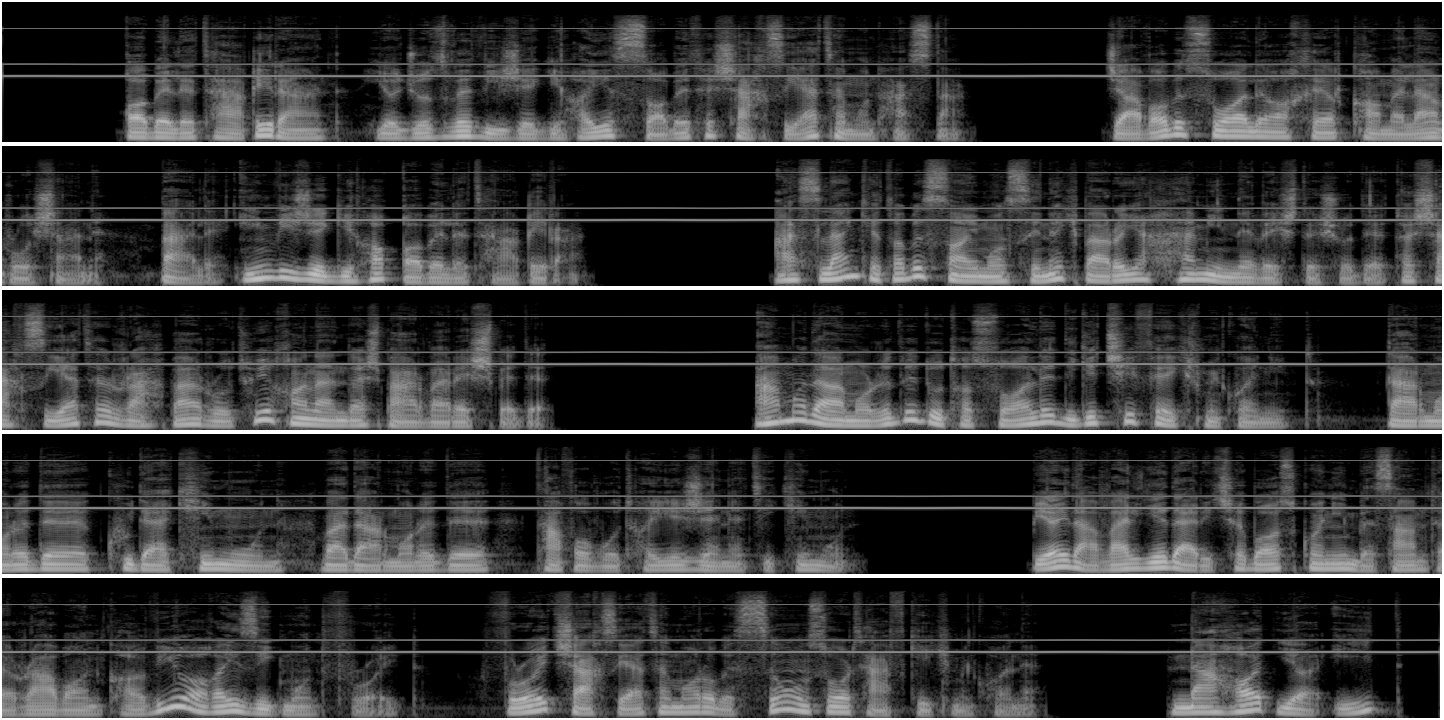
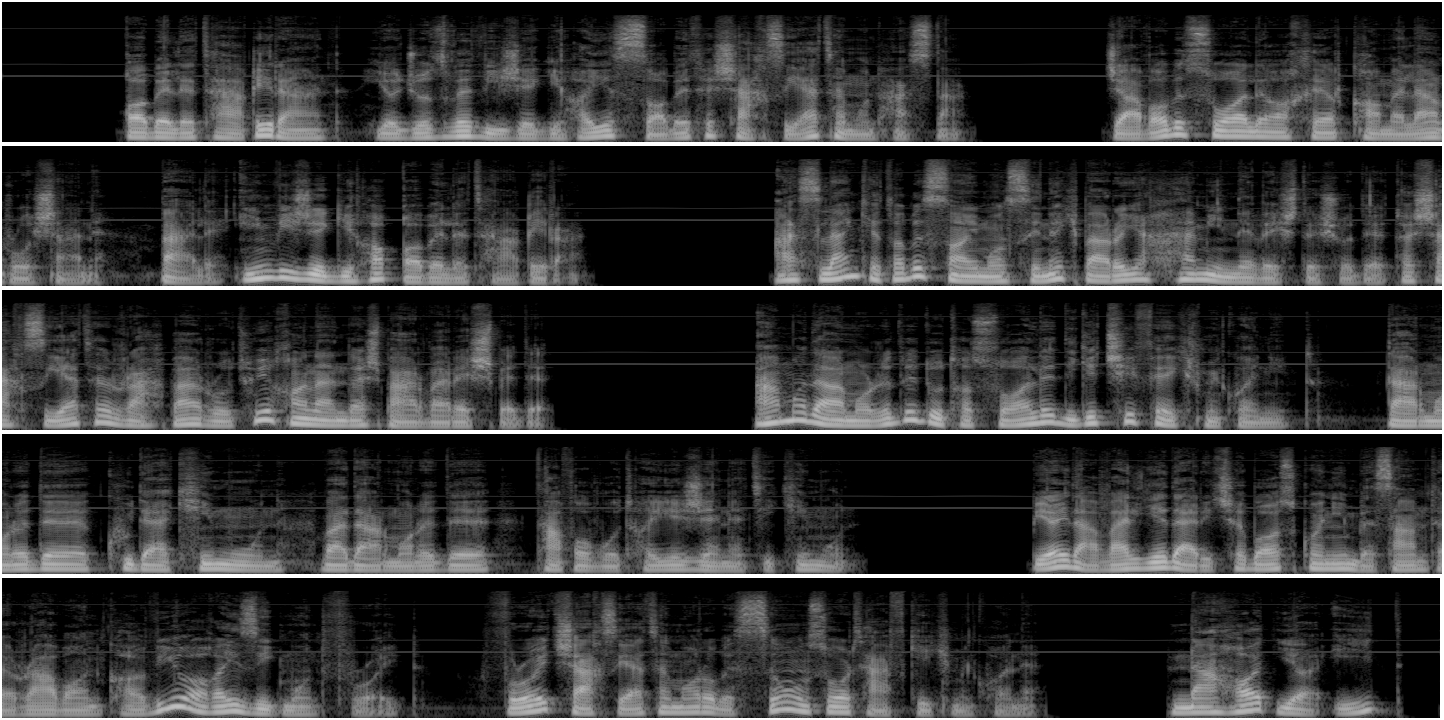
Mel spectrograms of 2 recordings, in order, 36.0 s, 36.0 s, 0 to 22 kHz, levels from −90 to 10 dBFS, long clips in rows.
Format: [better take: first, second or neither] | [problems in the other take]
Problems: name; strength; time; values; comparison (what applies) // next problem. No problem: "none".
second | high-pitched whine; loud; throughout; 3 kHz, 6 dB below the speech; faint in the second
